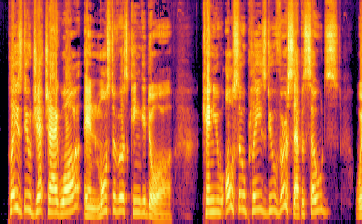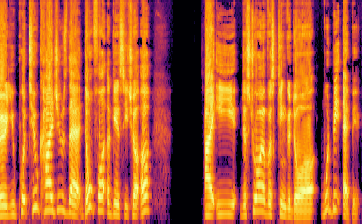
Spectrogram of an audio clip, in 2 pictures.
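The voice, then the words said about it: Attempted British accent. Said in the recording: “You better have done this in a British accent for the whole review... I can't do any European accents”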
